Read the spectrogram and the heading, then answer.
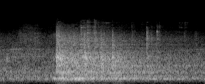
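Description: A door is shut and locked with one sudden heavy clank, followed by a bright metallic ringing that slowly fades over the next second and a half. No one speaks.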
